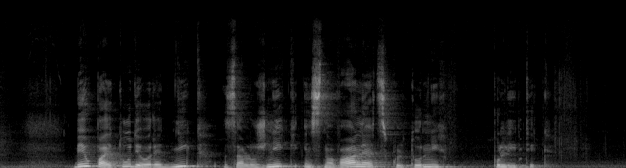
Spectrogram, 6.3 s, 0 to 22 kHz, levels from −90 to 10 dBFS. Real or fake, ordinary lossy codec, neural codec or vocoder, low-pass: real; none; none; 19.8 kHz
